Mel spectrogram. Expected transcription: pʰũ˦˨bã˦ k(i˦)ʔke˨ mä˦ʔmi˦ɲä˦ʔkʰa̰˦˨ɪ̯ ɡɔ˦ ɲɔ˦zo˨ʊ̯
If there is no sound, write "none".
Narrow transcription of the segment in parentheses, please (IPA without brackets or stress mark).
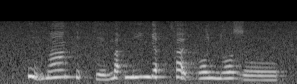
ɪ˦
